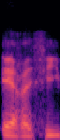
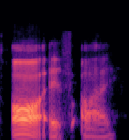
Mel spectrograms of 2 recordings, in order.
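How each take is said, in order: First: The letters are named with French letter names. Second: The letters are named with English letter names. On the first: "We call it" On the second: "in English you will pronounce it"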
